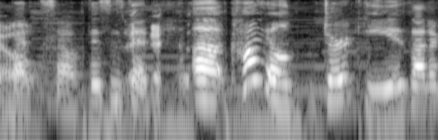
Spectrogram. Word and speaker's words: Cyle Durkee: Cyle Durkee, is that a correct pronunciation?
